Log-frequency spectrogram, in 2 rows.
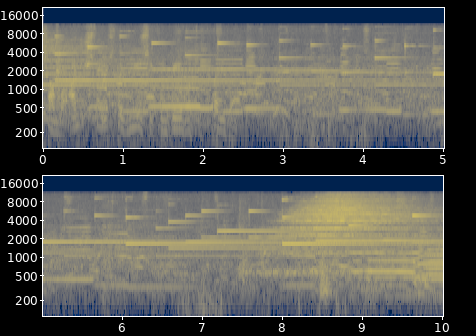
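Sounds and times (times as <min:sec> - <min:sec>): mallet percussion notes: 0:00.0 - 0:10.0.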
